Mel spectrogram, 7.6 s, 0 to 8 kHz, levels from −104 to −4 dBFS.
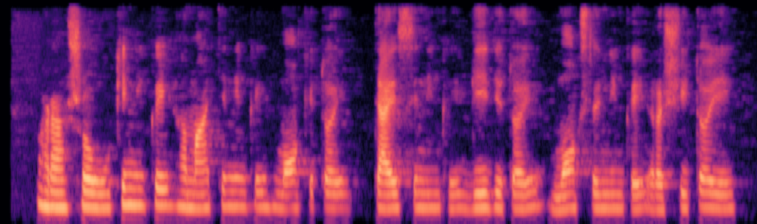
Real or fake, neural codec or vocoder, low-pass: real; none; 7.2 kHz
